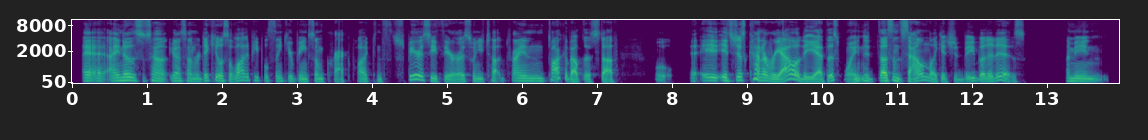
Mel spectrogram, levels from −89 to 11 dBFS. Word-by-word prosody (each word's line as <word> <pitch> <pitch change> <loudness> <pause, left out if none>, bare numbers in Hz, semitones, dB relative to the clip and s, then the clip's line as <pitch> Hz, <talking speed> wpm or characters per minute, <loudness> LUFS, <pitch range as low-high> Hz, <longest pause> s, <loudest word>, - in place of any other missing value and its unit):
a 150 - +4
a 135 -1 0
I 140 +1 +3
know 165 +2 +4
this'll 145 -2 -1
soun 135 -4 0
gonna 135 -1 -1
sound 125 -3 -4
ridiculous, 130 +1 -1
a - - -1
lotta 140 +7 0
people 150 -5 -8
think 130 +2 -8
you're 125 -3 -5
being 115 +1 -2
some 115 0 -3
crackpot 115 +1 -6
conspiracy 175 - -2
theorist 105 0 -3
when 125 - -3
you 115 - -3
tal 125 - -4
try 135 +3 -2
and 130 -2 -1
talk - - +1
about - - +1
this - - -5
stuff. - - 0 0.5
Well - - -11 0.2
eh - - -5
it 155 -1 +1
it's 145 - +1
just 170 -2 +1
kind 215 -10 +3
of 140 -6 +3
reality 105 0 +5
at 95 -1 +3
this - - 0
point. - - -2
It - - -4
doesn't 140 0 +4
sound 150 +8 +2
like 105 -7 -2
it 105 - -3
should 95 0 -9
be, - - 0
but 120 -3 +1
it 125 - 0
is. - - -1 0.5
I 135 - -4
mean, 125 -3 -1
130 Hz, 220 wpm, -25 LUFS, 115-145 Hz, 0.5 s, reality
